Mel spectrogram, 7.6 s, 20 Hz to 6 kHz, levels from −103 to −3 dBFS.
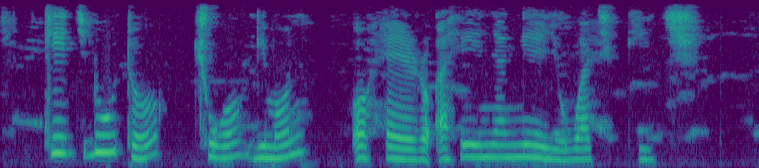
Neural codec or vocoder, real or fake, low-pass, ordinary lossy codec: none; real; 5.4 kHz; none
